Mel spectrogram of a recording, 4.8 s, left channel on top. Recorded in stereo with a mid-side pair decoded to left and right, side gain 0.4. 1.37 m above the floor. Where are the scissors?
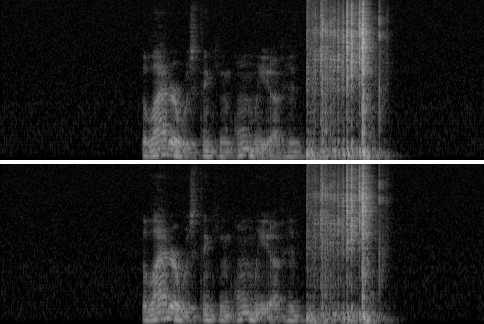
30° left, 1.3 m.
